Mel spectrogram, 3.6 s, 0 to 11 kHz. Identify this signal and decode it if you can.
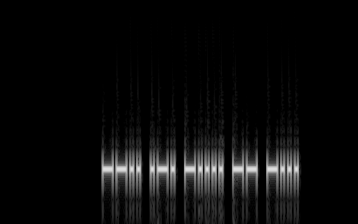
Morse code, heard as a keyed tone, about 34 wpm, 700 Hz. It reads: ZR6MB
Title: DXCC-100 Call Signs - 5 Characters - 35wpm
